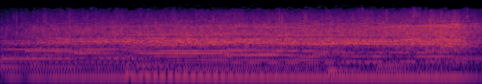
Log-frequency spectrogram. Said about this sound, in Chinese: 林肯讲话结束之后，听众好几分钟热烈鼓掌，然后开始散去。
